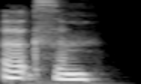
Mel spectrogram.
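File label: "irksome", British English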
